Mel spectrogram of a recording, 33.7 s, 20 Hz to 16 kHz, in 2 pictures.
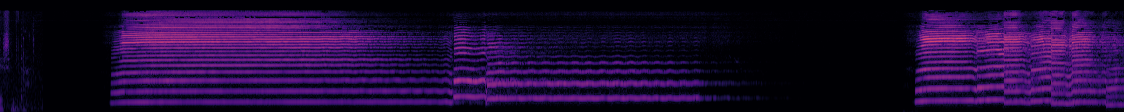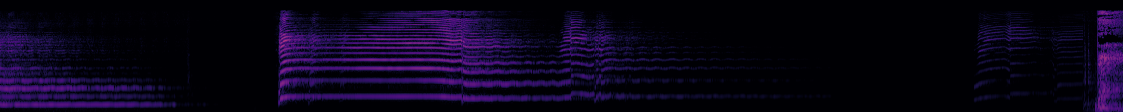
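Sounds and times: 
speech: 0.0s - 0.5s, 1.6s - 2.0s
Korean double-reed piri playing loud nasal sustained notes: 1.6s - 11.7s, 13.7s - 19.8s, 21.0s - 28.4s.

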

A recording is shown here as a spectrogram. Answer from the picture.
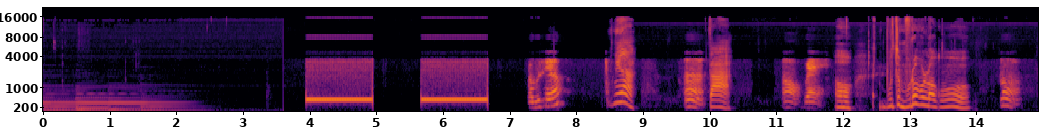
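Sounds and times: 
soft music: 0.0s - 2.7s
phone ringback tone while placing a call: 4.0s - 5.0s, 5.7s - 6.7s
speech: 7.4s - 7.9s, 8.5s - 9.0s, 9.6s - 10.4s, 11.1s - 14.7s.

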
